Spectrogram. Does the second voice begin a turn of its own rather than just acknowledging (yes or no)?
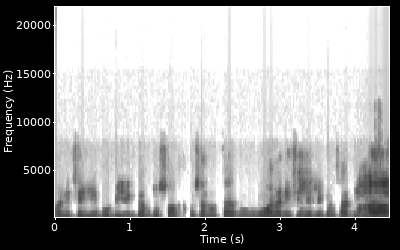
yes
